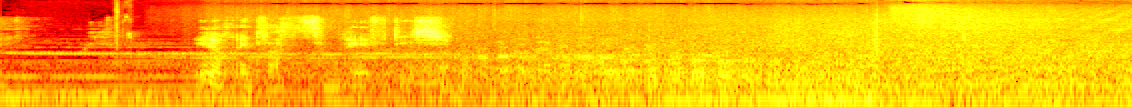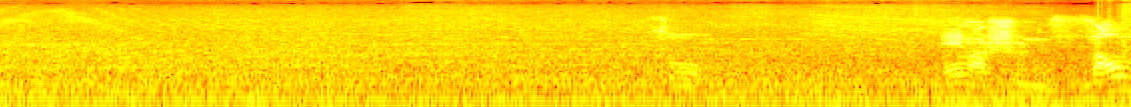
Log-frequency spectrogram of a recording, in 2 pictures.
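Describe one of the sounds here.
A spacecraft's engines roar as it flies past.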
